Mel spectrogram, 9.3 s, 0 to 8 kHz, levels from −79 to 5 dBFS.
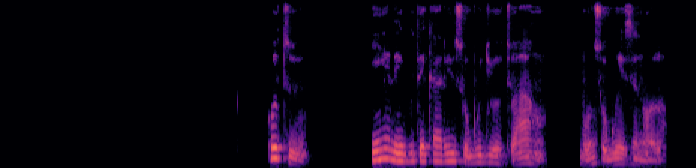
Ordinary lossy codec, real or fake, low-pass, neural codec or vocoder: Opus, 24 kbps; real; 7.2 kHz; none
